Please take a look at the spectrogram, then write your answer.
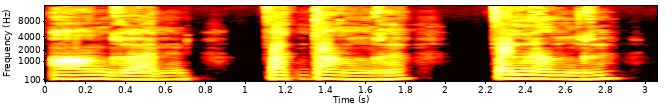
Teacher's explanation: नूने गुना उसकी आवाज नाक से निकलती है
